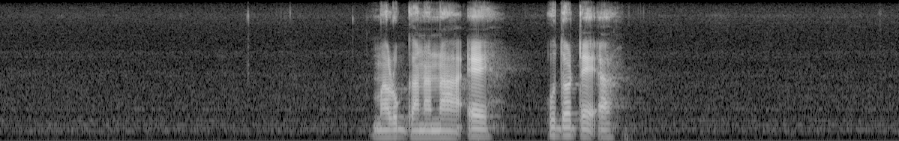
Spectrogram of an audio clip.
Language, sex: Venda, male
